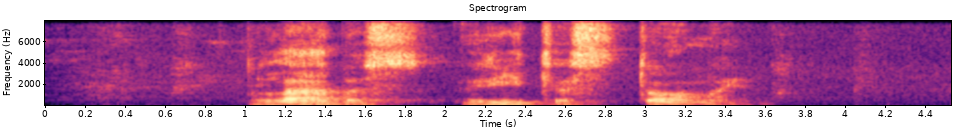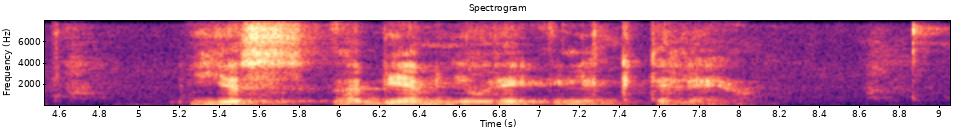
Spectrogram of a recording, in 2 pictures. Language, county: Lithuanian, Panevėžys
